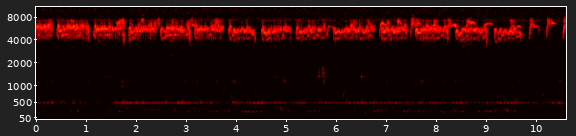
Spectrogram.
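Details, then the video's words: A few-hours-old pallid swift chick from a second laying calling insistently to be fed, Esclavas de Jerez nest, Jerez de la Frontera, 2022: high, buzzy, wavering trills in rapid series for ten seconds, quieter toward the end, over a faint steady hum. "PRIMERAS CEBAS pollo de 2ª puesta - Vencejo pálido"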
